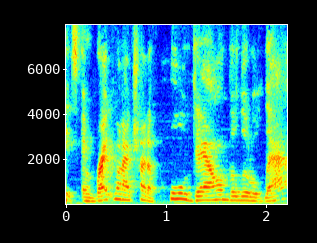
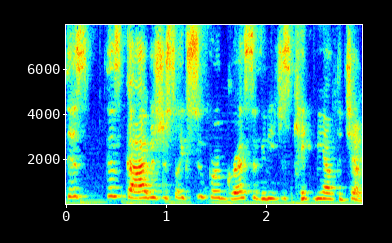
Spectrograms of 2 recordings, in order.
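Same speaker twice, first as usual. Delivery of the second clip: play-acted high, choked crying, words barely getting out; 7 semitones higher than usual. Retelling crying to the security guard after being kicked out of the gym, imitating crying. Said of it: "just crying. Can't even get the words out".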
